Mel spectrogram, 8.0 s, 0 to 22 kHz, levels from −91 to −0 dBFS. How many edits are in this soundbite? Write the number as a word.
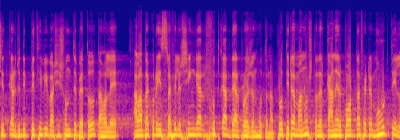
one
